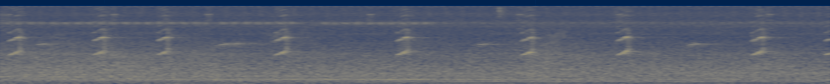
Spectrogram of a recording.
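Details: A tail-wagging squirrel calls at night, not trapped. Sharp downward-flicking chirps recur every second or so, with a few thin whistled notes in between and a low steady hum under constant hiss.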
